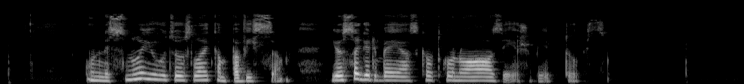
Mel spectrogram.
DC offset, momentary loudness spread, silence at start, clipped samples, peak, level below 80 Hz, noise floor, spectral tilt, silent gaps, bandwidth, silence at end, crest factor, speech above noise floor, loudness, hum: under 0.1%; 19 LU; 0.85 s; under 0.1%; -2 dBFS; -72 dBFS; -74 dBFS; -5 dB/octave; none; 11.5 kHz; 1.65 s; 22 dB; 51 dB; -22 LUFS; none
